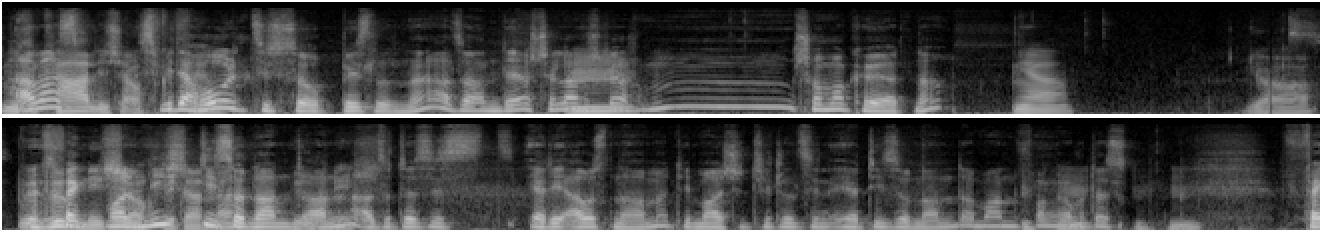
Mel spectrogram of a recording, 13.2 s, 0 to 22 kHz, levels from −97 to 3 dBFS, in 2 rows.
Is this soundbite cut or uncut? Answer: uncut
